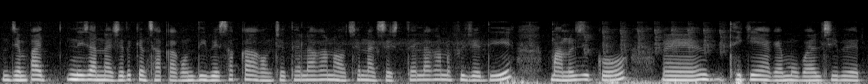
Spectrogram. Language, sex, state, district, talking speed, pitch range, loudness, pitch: Chakma, female, Tripura, Unakoti, 145 wpm, 195-215 Hz, -16 LUFS, 205 Hz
